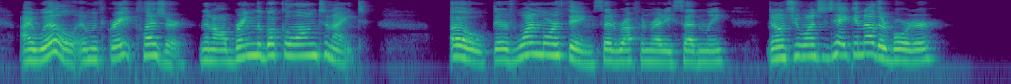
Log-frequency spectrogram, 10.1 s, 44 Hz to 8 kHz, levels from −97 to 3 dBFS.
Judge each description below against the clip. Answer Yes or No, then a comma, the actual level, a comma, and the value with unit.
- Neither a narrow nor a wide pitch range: No, wide, 5.9 semitones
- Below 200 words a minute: Yes, average, 185 wpm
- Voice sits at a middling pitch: No, high, 205 Hz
